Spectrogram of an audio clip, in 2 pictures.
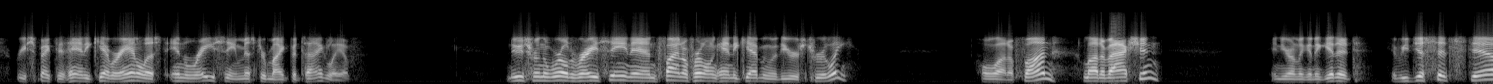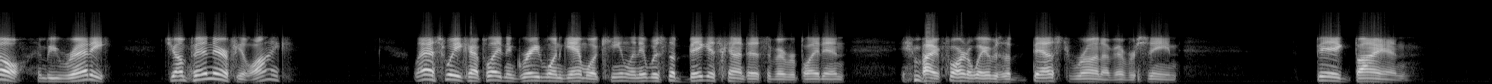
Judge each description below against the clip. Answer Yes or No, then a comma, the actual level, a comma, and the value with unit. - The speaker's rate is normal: Yes, average, 175 wpm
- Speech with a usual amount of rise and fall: Yes, average, 4.9 semitones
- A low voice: No, medium, 160 Hz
